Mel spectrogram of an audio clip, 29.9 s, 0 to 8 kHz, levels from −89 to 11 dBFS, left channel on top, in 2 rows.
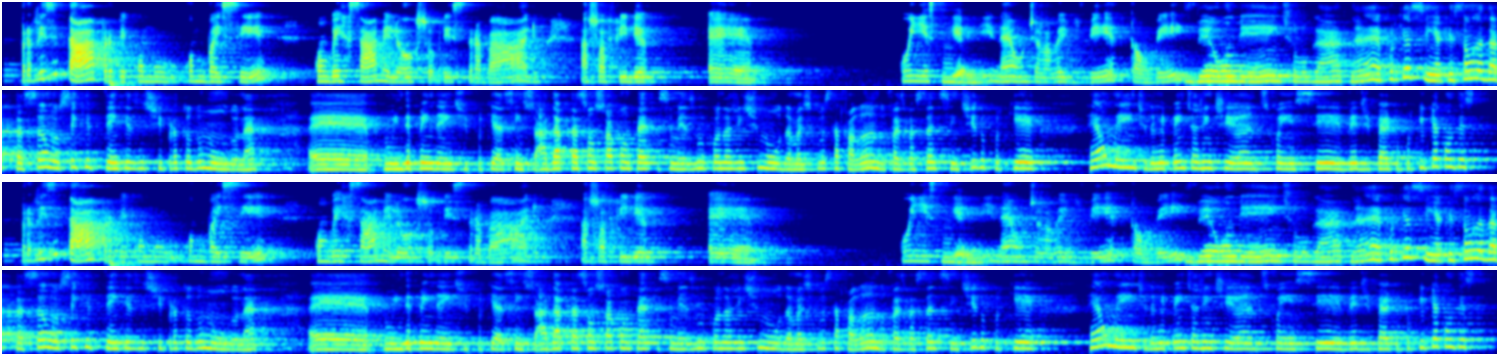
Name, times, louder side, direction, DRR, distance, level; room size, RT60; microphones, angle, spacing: voice 1, 0.2-6.5 7.1-7.6 9.0-11.8, left 4 dB, 55° left, 9 dB, 0.7 m, -32 dB
voice 2, 9.4-9.8 11.8-25.3 25.8-29.7, left 2 dB, 15° left, 6 dB, 0.4 m, -30 dB
14.5 x 5.6 x 4.9 m, 1.4 s
head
